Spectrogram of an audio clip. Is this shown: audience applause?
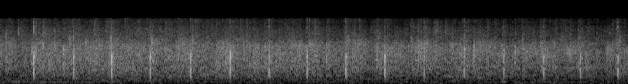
yes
